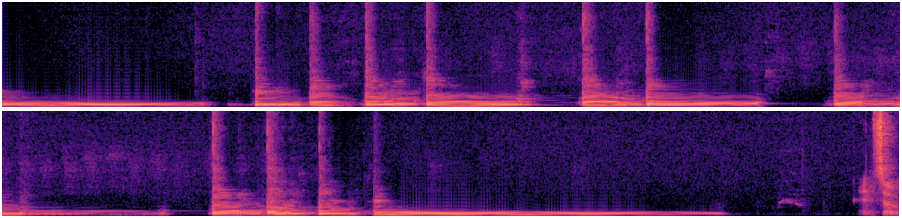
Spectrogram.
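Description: An electric guitar plays the lead riff of a song, in sustained distorted notes and quick bent phrases with short gaps between, clear and alone with no talk.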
